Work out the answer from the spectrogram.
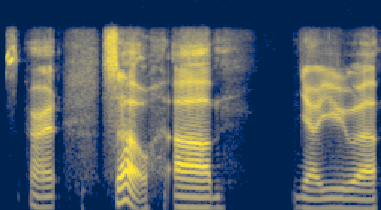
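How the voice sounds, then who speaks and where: A man with a crisp, bright voice serves as game master for a tabletop roleplaying session. He talks casually and haltingly, working things out aloud. The sound is dry and somewhat dull. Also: lowish voice, dry recording.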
